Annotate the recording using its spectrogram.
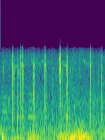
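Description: Footsteps on grass close to the microphone: an irregular series of soft thumps and clicks, about seven in two seconds, over a low rumble.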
